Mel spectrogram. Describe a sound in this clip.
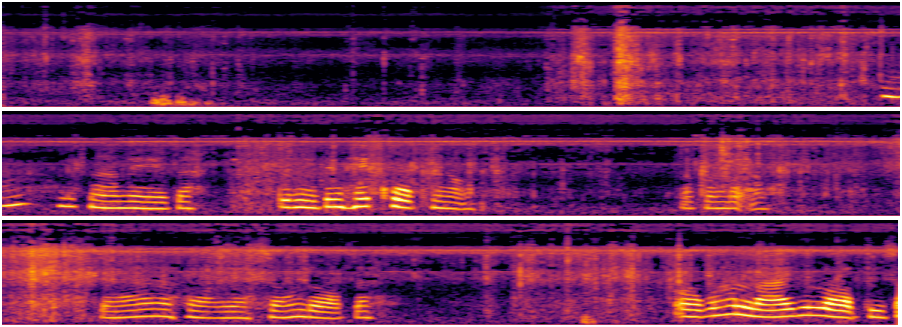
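Dry leaves rustle as hands move through them.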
